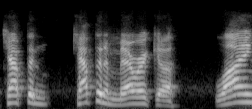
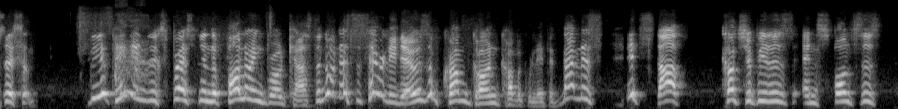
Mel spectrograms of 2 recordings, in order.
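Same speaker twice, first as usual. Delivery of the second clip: fake British accent throughout, pitched up; 5 semitones higher than usual. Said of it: "my British accent".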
